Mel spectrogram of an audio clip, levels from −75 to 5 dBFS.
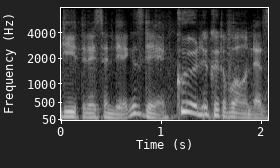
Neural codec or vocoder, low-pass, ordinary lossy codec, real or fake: codec, 16 kHz, 0.8 kbps, ZipCodec; none; none; fake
